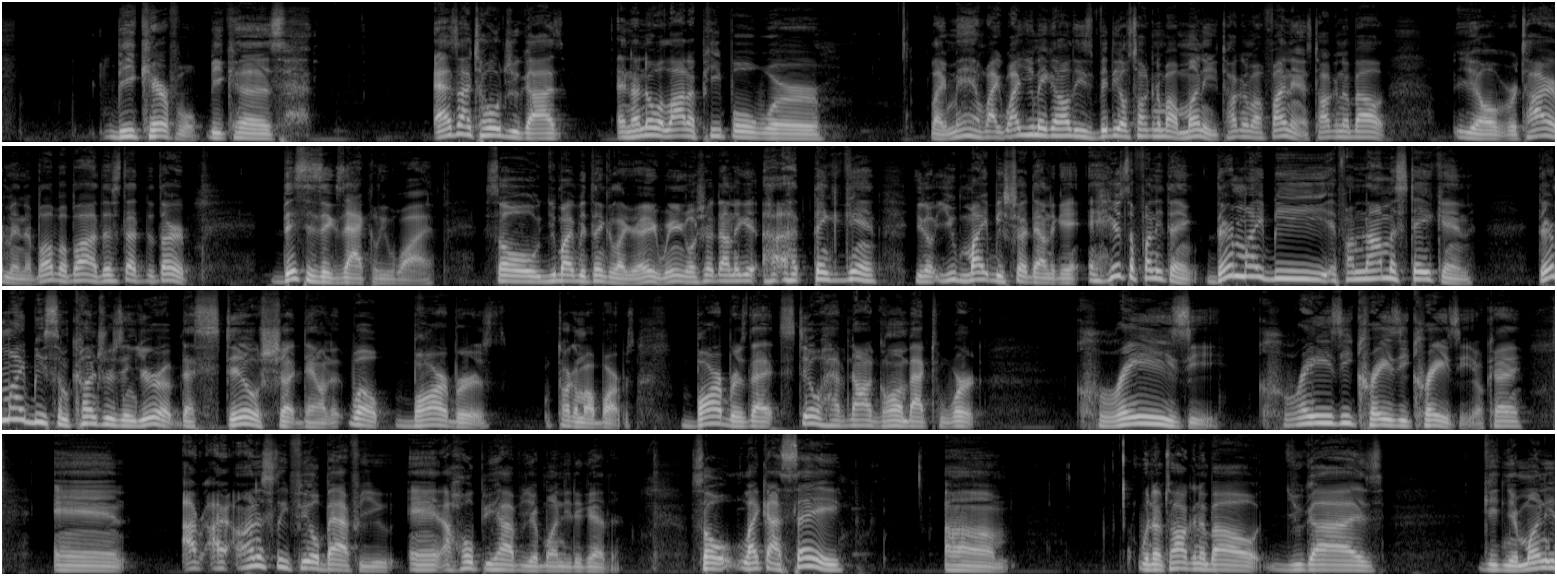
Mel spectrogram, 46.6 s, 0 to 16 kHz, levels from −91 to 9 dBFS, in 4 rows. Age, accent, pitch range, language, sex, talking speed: 30-49, American, 115-160 Hz, English, male, 185 wpm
